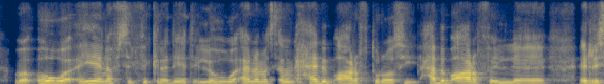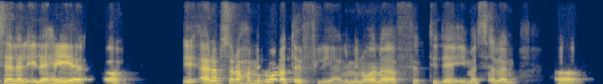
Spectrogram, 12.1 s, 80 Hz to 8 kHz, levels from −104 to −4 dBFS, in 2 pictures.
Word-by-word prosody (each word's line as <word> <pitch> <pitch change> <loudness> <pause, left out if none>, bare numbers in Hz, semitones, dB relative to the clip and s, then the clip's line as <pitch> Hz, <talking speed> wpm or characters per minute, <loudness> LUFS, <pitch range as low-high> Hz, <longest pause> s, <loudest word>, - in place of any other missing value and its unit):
وهو 470 - +1
هي 200 +4 0
نفس 205 -2 -6
الفكرة 160 -4 -9
ديّة، 125 0 -6
اللي 155 +2 -5
هو 185 +1 -4
أنا 185 +1 -2
مثلًا 175 -2 -6
حابب 185 -2 -2
أعرف 160 0 -1
تُراثي 130 -4 -6
حابب 225 +1 -1
أعرف 185 0 +2
ال 125 -2 -5 0.7
الرسالة 155 +7 +4
الإلهية. 160 -2 +6 0.2
آه. 135 -1 +1 0.5
أ 170 +1 +4
أنا 230 - +8
بصراحة 220 0 +2
من 210 -2 -3
وأنا 195 +1 +5
طفل، 165 -9 -4
يعني 115 +1 -8
من 130 +2 -5
وأنا 150 0 +3
في 120 - -11
ابتدائي 130 +4 -5
مثلًا 145 +3 -3 0.4
آه. 130 - 0
160 Hz, 155 wpm, -22 LUFS, 135-195 Hz, 0.7 s, أنا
